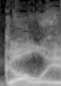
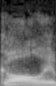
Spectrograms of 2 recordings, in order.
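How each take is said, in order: First: The first vowel sounds like the one in 'gull'. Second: The first vowel sounds like the one in 'golf'. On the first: "You're saying gully" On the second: "I'm saying golly"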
